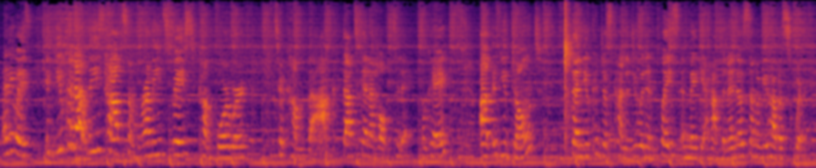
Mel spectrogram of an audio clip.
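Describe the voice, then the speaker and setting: Backed by music, a woman's speech moves at a fairly quick pace. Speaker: fitness instructor. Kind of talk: live workout class instructions. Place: home room. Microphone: camera far.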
